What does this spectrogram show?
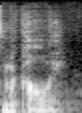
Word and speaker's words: Macaulay: Yeah, did I mispronounce his name? It's Macaulay.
